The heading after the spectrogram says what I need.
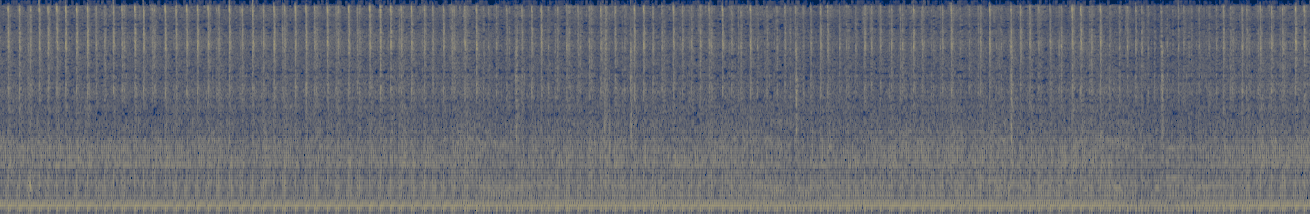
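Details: Motorcycle rear drum brake after new shoes were noisy, cleaned and springs greased: steady single-cylinder thump with no squeal or scraping from rear wheel; brake runs quiet.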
